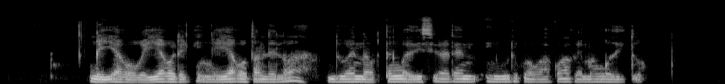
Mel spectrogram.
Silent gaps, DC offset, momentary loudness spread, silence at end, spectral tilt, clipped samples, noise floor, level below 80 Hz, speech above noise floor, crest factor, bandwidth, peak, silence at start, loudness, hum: none; under 0.1%; 8 LU; 0.8 s; -7 dB/octave; under 0.1%; -72 dBFS; -64 dBFS; 50 dB; 18 dB; 9.4 kHz; -4 dBFS; 0.8 s; -23 LUFS; none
